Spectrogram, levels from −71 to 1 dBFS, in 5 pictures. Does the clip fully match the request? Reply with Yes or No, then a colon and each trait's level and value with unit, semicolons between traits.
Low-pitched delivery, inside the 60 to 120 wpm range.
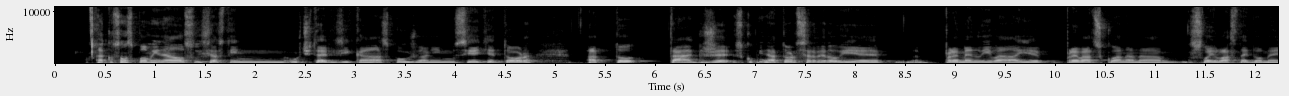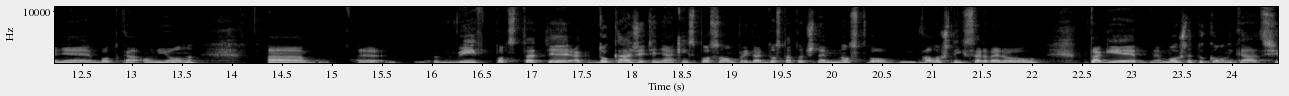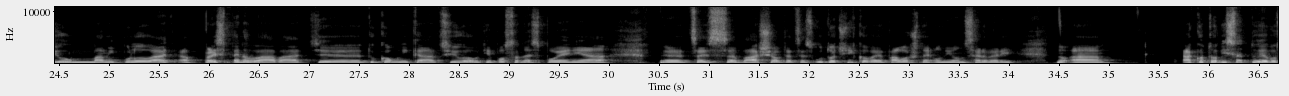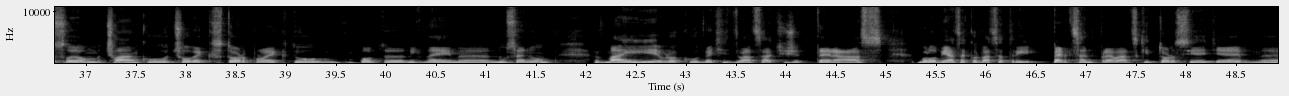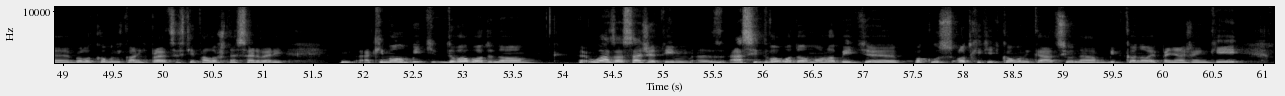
Yes: low, 130 Hz; average, 115 wpm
